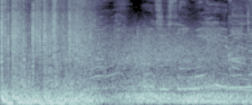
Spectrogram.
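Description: Heavy naval gunfire in World of Warships Legends, with rumbling booms and dense low-end blasts running throughout, loud and continuous beneath a battle soundscape.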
